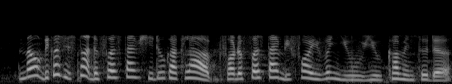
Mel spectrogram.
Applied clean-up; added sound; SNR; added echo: none; none; none; none.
